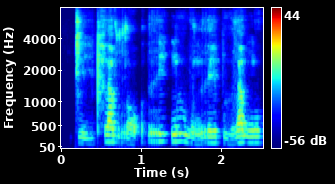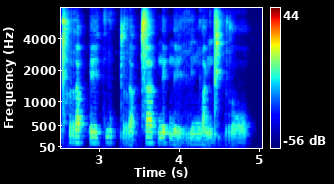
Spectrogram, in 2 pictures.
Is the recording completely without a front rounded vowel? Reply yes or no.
yes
